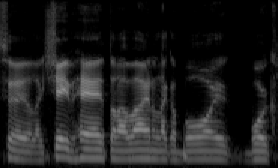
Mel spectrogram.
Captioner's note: speaking In Spanish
